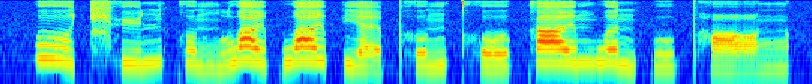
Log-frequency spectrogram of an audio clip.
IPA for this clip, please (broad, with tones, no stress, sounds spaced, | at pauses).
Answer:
o˥˩ ʊ̯ t͡ɕʰ y˧˥ n k ʊ̰˨˩ ŋ l w a˥˩ ɪ̯ p w a˥ ɪ̯ p j ɛ̰˨˩ pʰ ʊ˧˥ ŋ kʰ o˧˥ ʊ̯ k a˥ ɪ̯ m w ə˥˩ n p u˧˥ pʰ ɑ̰˨˩˦ ŋ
